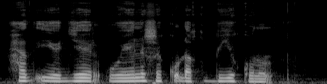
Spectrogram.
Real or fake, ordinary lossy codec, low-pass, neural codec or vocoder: real; none; none; none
